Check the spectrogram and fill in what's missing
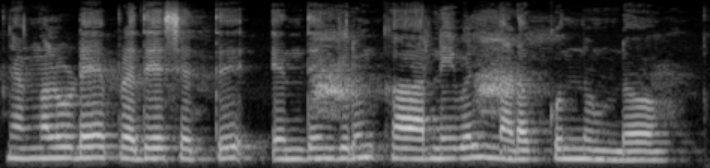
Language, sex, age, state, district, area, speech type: Malayalam, female, 30-45, Kerala, Malappuram, rural, read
